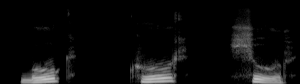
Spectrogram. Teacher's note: şapkalı U sesi Türkçedeki U gibi okunurken biraz daha uzatılarak okunur. Örneğin buk, kur, şur ifadelerinde U sesini, uzun U sesini görebilmekteyiz.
